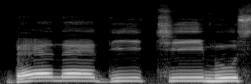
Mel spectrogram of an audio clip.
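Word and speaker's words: benedicimus: ラウダームステ、ベネディチムステ。はい、この CI ですが、日本語の小さいのチという音と同じ、非常に完全なチです。チというふうな音にならないようにご注意ください。ベネディチムステ、アドラムステ、グロリフィカムステ。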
